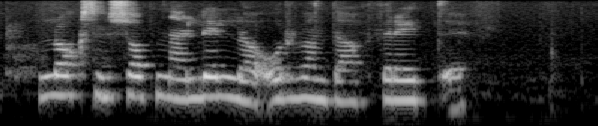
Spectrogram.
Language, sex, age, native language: Icelandic, male, 11, Icelandic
